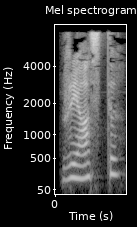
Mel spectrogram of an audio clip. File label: "riyast", Punjabi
